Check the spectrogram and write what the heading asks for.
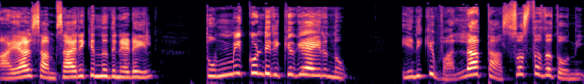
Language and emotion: Malayalam, disgusted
